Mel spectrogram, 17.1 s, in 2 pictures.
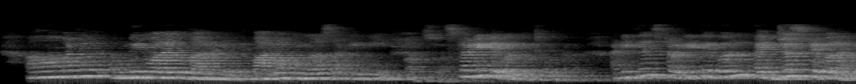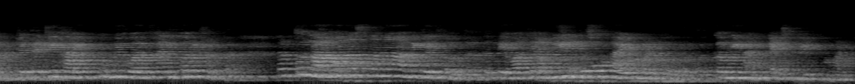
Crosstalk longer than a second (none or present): present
